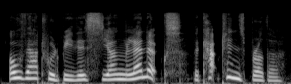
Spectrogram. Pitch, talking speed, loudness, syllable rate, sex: 240 Hz, 205 wpm, -17 LUFS, 5.0 syllables/s, female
